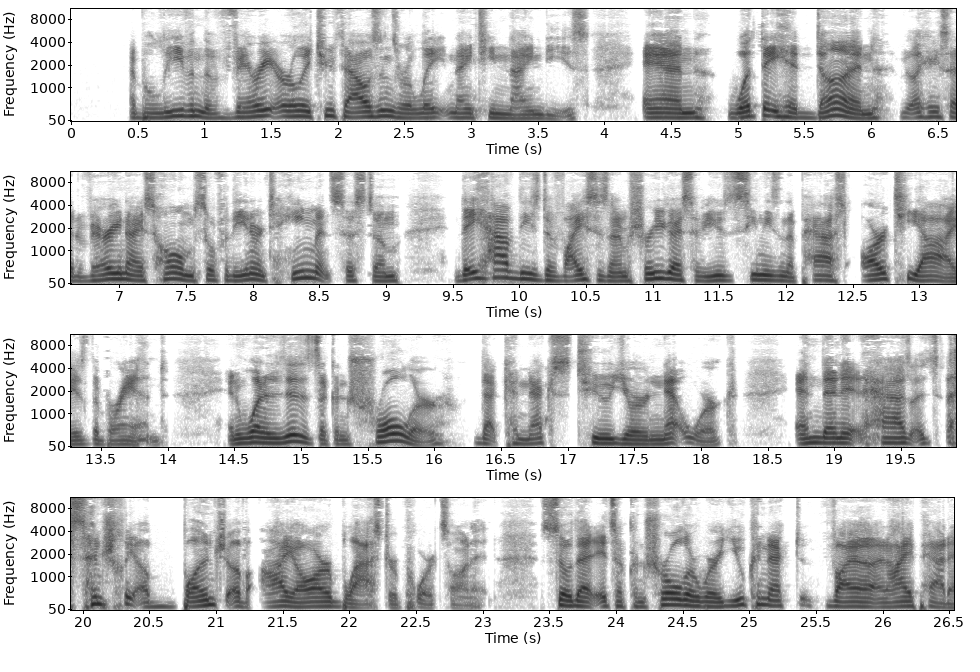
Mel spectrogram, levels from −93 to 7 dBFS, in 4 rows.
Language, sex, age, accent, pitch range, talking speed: English, male, 30-49, American, 120-150 Hz, 190 wpm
